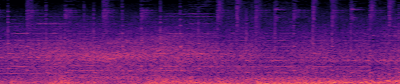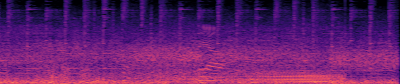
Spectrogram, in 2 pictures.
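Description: Background music with a steady beat over road traffic noise and wind on the microphone. A vehicle engine's low drone comes in about eight seconds in and cuts off a second or so before the end.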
